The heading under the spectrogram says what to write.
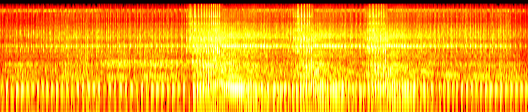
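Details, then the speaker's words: Yamaha Jupiter MX single-cylinder idle with throttle blips, spark plug socket unplugged: a steady thin, whistle-like hum under the exhaust beat that also affects the lights. A faulty stator coil is humming. "bunyinya ada ngungngung kayak gitu lah"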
